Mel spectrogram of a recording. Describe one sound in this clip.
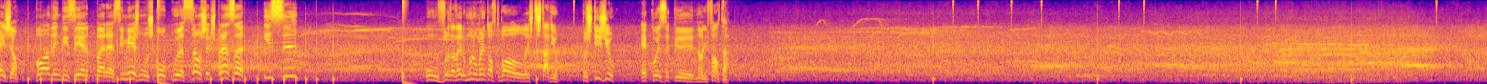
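A large stadium crowd murmurs steadily in the distance.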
